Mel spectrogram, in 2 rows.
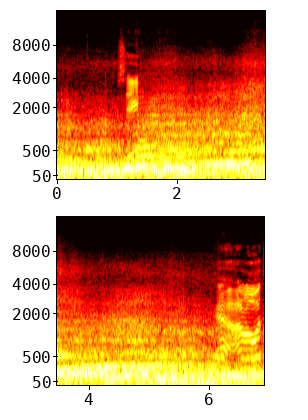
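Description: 2005-2009 Ford Mustang engine revving and stuttering around 4,500 RPM while driving, a loud close drone with rising and falling engine pitch and uneven surges, a voice talking over it.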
